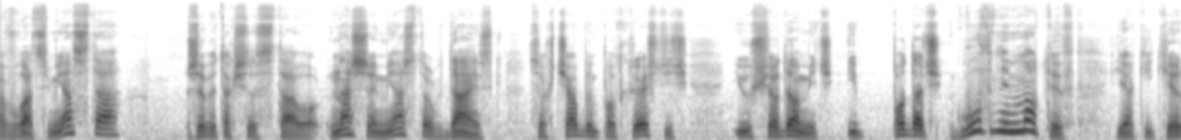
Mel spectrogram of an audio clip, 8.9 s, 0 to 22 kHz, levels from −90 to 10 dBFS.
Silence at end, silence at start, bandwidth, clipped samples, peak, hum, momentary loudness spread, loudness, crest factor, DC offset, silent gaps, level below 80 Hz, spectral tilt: 0 s; 0 s; 19 kHz; under 0.1%; -8 dBFS; none; 12 LU; -26 LUFS; 18 dB; under 0.1%; none; -64 dBFS; -5 dB/octave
